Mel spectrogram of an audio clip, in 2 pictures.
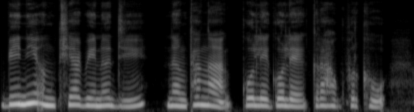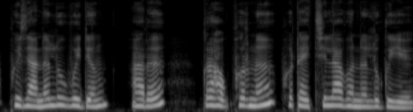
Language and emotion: Bodo, neutral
